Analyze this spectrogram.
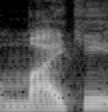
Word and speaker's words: Mikey: Is it pronounced Mikey? I keep saying Mickey. My bad. I keep saying Mickey. That's my bad. Mickey or Mikey. Mickey Madison. Mikey. Jonathan. Thank you. Mikey. Mikey. I'll remember that.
